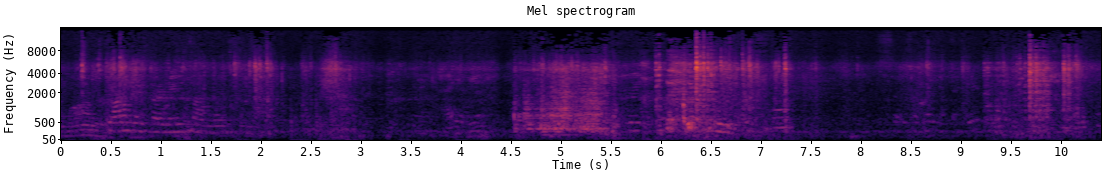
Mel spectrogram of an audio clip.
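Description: Quiet, indistinct talking among a few people, with a louder stretch of voices about halfway through.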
